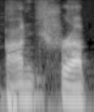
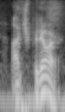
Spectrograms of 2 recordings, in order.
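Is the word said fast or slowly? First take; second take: slowly; fast. First: The word is said very slowly. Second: The word is said quickly.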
